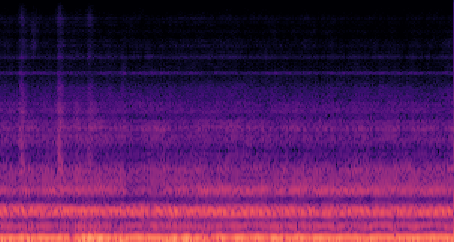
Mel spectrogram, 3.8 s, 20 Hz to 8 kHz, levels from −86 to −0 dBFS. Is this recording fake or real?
fake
